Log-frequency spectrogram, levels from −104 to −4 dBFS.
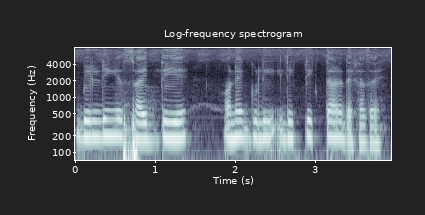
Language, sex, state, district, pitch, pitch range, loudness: Bengali, female, West Bengal, Cooch Behar, 180 Hz, 170-185 Hz, -19 LUFS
